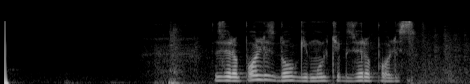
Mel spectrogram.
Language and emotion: Russian, neutral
